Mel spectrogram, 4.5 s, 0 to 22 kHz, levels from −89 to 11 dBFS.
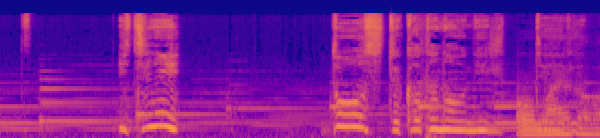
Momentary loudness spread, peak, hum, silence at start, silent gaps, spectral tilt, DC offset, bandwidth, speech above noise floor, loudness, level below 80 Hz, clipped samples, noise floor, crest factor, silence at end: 19 LU; 0 dBFS; none; 0 s; none; -3 dB/octave; under 0.1%; 15 kHz; 24 dB; -18 LUFS; -54 dBFS; under 0.1%; -43 dBFS; 20 dB; 0 s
